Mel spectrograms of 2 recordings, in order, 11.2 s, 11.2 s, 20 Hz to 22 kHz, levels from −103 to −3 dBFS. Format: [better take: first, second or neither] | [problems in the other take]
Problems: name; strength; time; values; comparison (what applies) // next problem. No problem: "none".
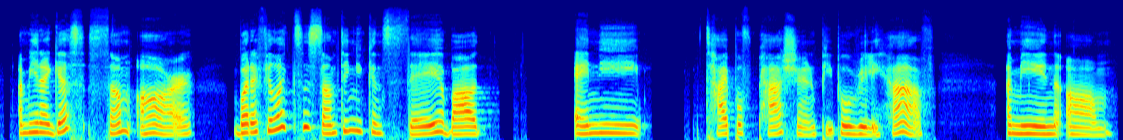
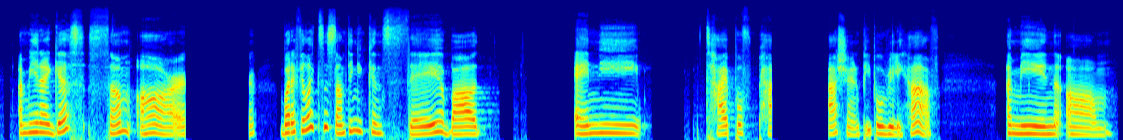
first | audio freezing; at 2 s for 0.5 s and at 7.5 s for 0.5 s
